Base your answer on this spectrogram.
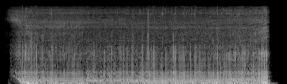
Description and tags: Party Pack, Balloons, Deflate, Moderate, 03-02
An inflated rubbed balloon being deflated with a farting sound. A sound from one of my recent SFX libraries, "Party Pack".
An example of how you might credit is by putting this in the description/credits:
And for more awesome sounds, do please check out the full library or my SFX store.
The sound was recorded using a "Zoom H6 (XY) recorder" and "Rode NTG2" microphone on 7th June 2019.
Party, Air, Pack, Balloons, Deflating, Squeeze, Deflate, Balloon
